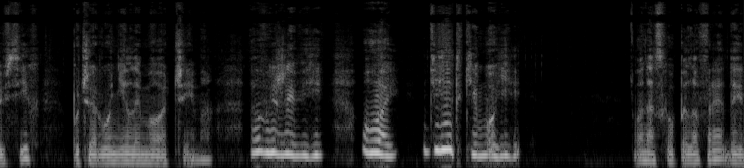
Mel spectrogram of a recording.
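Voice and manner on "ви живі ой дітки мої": high, worried motherly voice; a fretting mother, breathless with worry; anxious mother. A narrator's reading. Mrs Weasley runs to her husband, high and anxious.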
